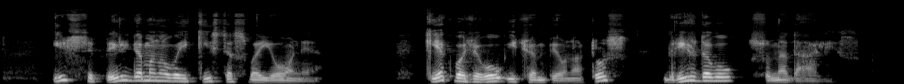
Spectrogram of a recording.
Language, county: Lithuanian, Šiauliai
